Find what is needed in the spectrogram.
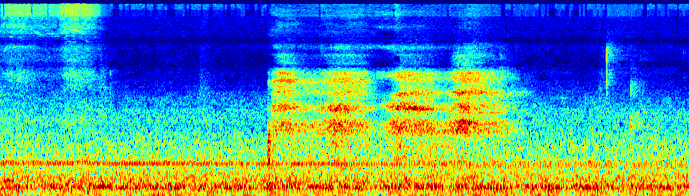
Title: Breathing exercises to reduce stammering and anxiety 💯 #stammering#stammeringtips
